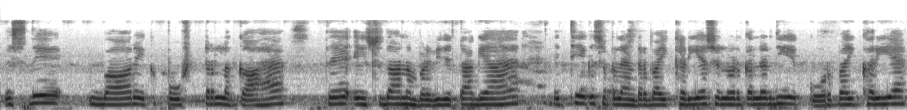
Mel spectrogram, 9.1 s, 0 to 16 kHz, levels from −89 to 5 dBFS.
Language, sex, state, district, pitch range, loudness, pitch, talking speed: Punjabi, male, Punjab, Kapurthala, 195-215 Hz, -13 LUFS, 200 Hz, 180 wpm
